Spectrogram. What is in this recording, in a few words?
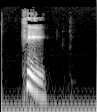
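"khi2", Teochew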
